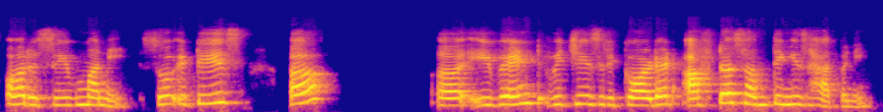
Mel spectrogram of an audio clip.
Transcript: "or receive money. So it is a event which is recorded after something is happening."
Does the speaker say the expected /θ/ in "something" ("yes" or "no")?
no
